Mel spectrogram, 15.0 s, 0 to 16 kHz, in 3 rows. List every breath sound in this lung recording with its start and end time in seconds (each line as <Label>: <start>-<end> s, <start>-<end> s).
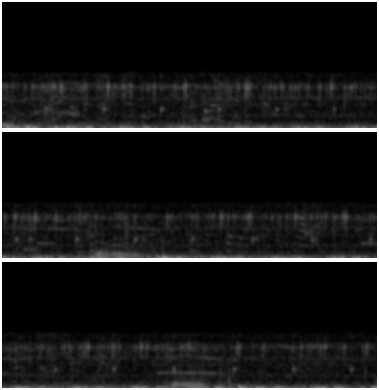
Inhalation: 6.14-7.04 s, 12.22-12.88 s
Wheeze: 6.16-7.05 s, 12.22-12.88 s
